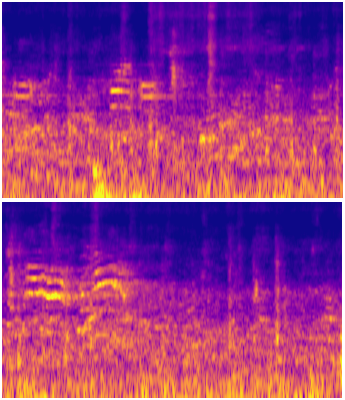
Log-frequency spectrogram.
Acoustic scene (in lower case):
residential area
